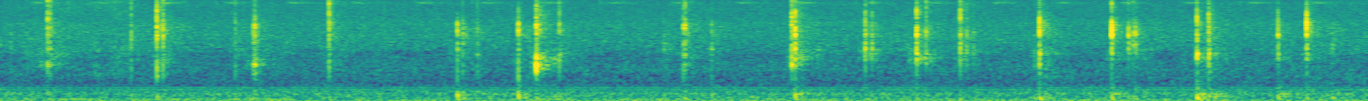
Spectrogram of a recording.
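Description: Long red nails and the fingertips of both hands tap at a slow, uneven pace on a flat, solid black textured tabletop that looks like laminated board. About twenty short, quiet, bright clicks sound, each dying away almost at once over a low, steady background hum.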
